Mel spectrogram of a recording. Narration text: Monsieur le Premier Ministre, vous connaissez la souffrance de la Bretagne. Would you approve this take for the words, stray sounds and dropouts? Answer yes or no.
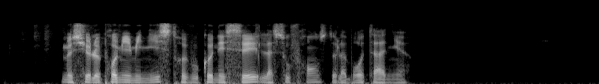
yes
